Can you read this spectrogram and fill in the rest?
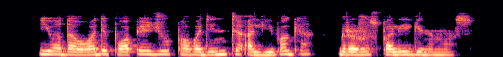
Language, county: Lithuanian, Kaunas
